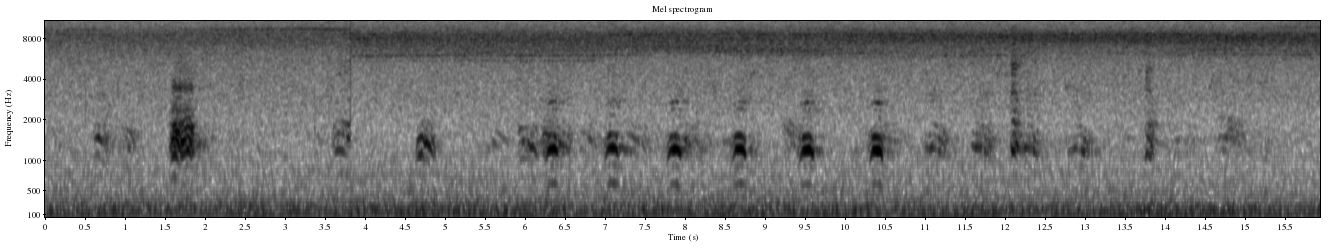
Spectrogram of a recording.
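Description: A bird calling outdoors: a string of short call notes, about two a second, most regular through the middle, over a steady low hum.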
